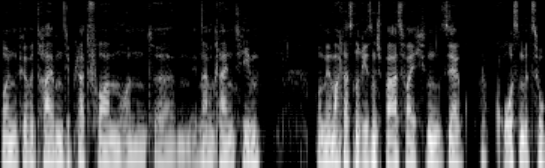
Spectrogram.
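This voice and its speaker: Speaking at a moderate pace, a man has a fairly low pitch, a dark, mellow tone and monotone, flat intonation. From Ruhr area, Germany (Wanne-Eickel). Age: middle-aged. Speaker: podcast co-host. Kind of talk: casual chat.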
